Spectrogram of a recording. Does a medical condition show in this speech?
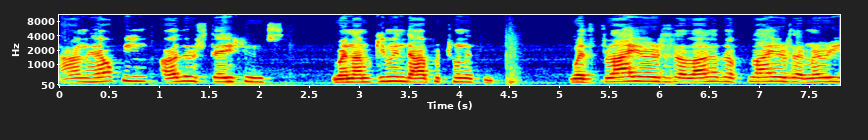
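Yes: cerebral palsy; from birth.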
